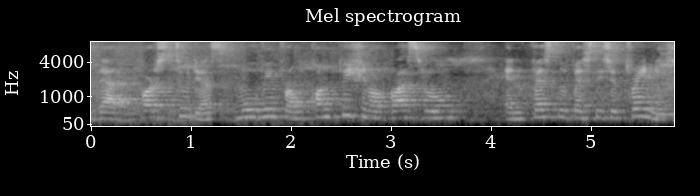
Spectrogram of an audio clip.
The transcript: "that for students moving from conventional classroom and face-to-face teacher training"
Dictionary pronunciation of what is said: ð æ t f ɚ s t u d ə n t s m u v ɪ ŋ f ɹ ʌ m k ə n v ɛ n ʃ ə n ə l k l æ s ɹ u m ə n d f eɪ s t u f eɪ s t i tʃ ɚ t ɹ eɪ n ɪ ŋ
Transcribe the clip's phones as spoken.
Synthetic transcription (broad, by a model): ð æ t f ɚ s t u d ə n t s m u v ɪ ŋ f ɹ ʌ m k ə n f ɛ ʃ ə n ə l k l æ s ɹ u m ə n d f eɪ s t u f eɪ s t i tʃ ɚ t ɹ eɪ n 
